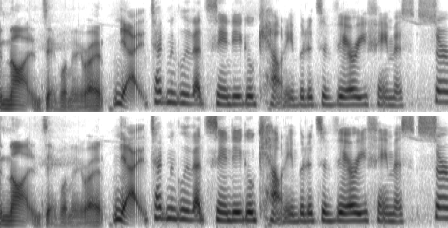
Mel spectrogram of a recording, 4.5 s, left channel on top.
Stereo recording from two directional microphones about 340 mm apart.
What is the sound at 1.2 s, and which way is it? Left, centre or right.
A woman's voice, right.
